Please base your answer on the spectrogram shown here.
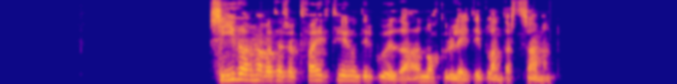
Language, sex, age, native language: Icelandic, male, 40-49, Icelandic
